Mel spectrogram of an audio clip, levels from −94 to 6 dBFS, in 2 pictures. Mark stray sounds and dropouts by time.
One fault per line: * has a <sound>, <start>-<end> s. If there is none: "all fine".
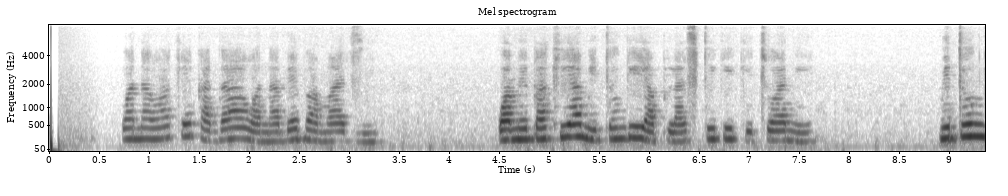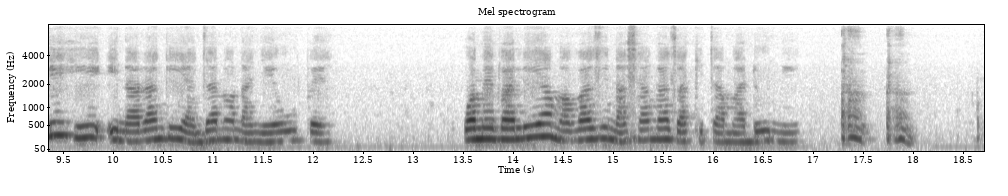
* has a throat clearing, 17.3-18.1 s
